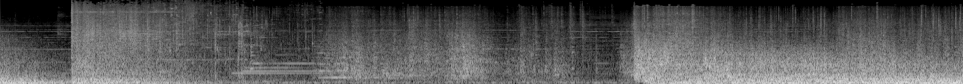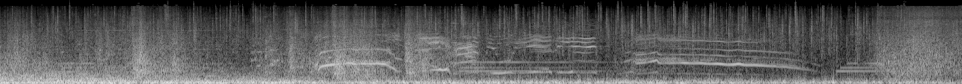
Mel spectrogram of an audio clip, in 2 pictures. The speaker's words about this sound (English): The yacht exploded the minute it was hit.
